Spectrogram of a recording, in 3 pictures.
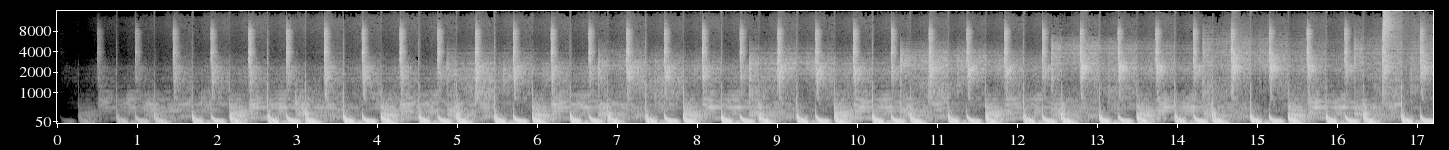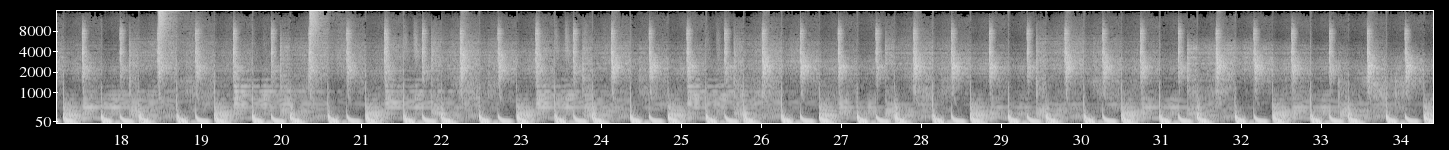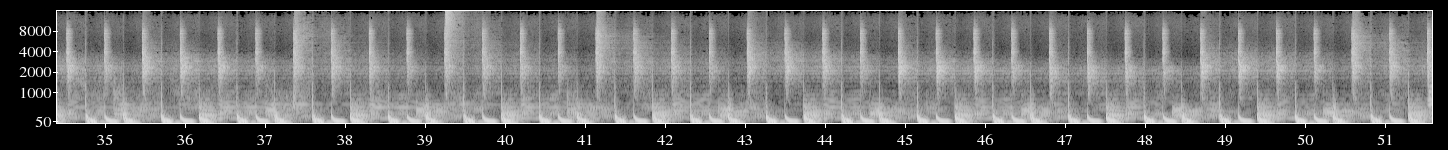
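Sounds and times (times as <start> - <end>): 
dub harmonics: 0.3 - 51.5.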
